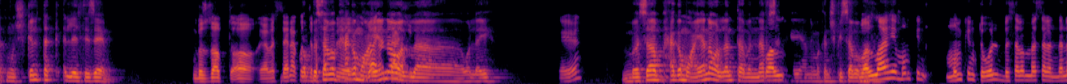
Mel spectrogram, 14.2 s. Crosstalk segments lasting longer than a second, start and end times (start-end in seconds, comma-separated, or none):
4.0-5.6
